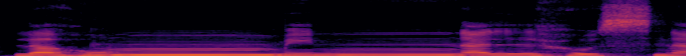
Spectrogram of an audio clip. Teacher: میم ساکن ساتھ ہی میم مشدد، تو میم کا ادغام ہے. اب جو ساکن میم ہے وہ علیحدہ سے نہیں پڑھی جائے گی، بلکہ ہا کو مشدد میم کے ساتھ ملایا جائے گا اور غنہ کیا جائے گا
